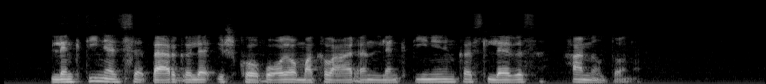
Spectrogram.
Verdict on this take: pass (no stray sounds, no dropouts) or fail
pass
